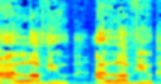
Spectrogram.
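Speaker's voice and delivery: low, calm, tender reassurance; loving dad. Retold or imitated. Smiling dad answering his upset daughter, tender and low. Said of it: "he's just smiling at her".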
